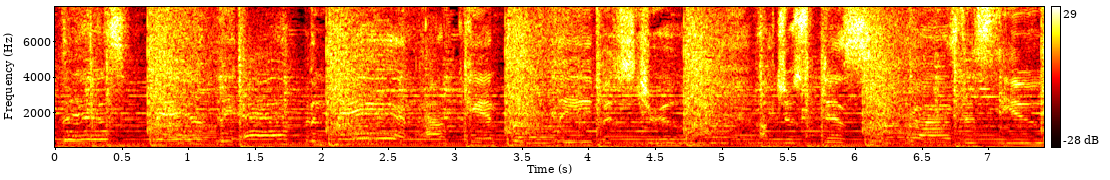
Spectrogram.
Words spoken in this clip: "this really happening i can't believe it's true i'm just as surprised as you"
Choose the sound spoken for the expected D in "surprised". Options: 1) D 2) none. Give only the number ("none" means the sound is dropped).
2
